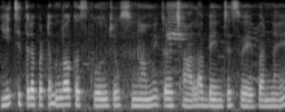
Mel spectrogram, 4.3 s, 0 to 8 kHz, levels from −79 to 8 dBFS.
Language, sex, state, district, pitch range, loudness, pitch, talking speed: Telugu, female, Andhra Pradesh, Visakhapatnam, 175-200 Hz, -18 LUFS, 180 Hz, 125 wpm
